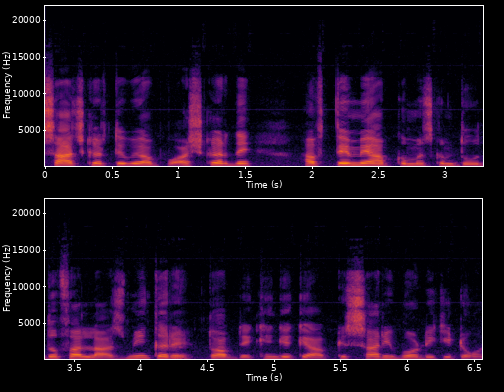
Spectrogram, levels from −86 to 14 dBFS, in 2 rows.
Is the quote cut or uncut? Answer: uncut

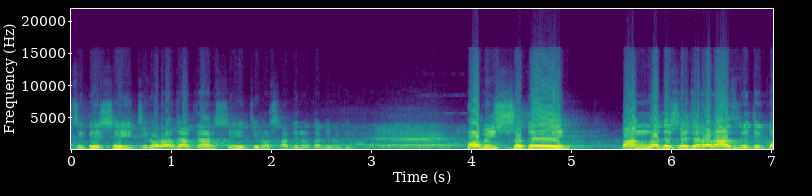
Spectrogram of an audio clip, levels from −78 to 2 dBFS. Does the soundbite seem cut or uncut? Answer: cut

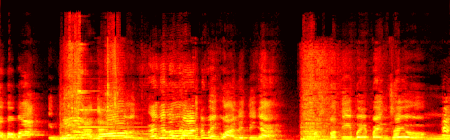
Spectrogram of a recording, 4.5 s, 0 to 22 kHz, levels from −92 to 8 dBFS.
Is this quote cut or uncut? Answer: cut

